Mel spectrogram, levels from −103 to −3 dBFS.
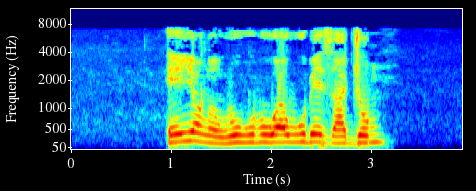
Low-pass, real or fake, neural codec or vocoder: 7.2 kHz; real; none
